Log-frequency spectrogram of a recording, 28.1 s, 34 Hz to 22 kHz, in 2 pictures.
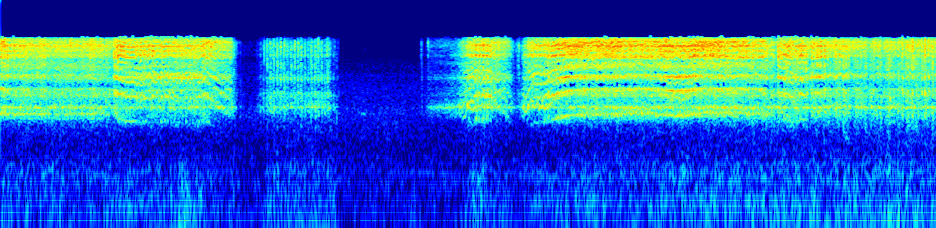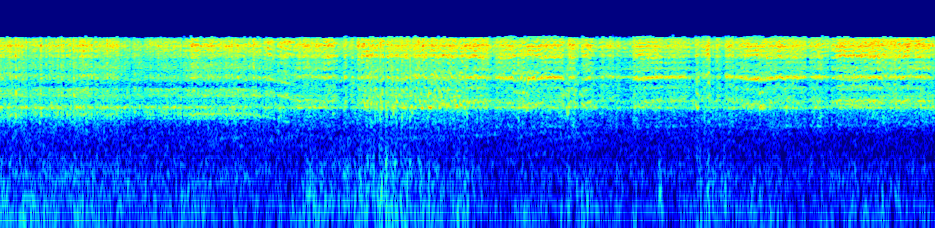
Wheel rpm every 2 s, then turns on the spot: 220, 70, 20, 100, 220, 220, 230, 230, 220, 170, 160, 160, 160, 170.
2-6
